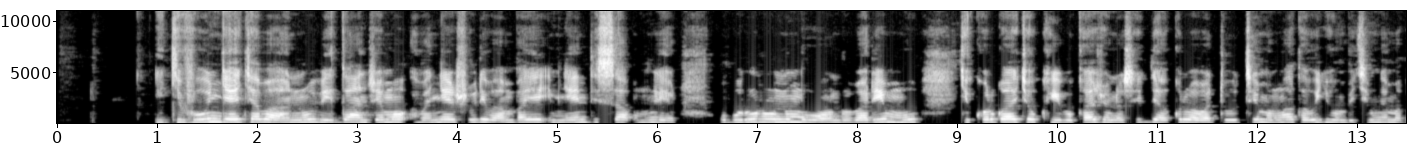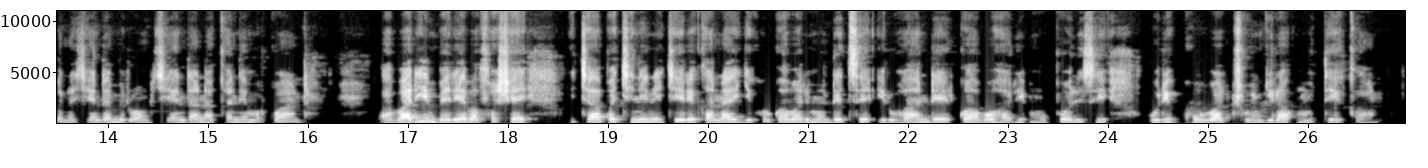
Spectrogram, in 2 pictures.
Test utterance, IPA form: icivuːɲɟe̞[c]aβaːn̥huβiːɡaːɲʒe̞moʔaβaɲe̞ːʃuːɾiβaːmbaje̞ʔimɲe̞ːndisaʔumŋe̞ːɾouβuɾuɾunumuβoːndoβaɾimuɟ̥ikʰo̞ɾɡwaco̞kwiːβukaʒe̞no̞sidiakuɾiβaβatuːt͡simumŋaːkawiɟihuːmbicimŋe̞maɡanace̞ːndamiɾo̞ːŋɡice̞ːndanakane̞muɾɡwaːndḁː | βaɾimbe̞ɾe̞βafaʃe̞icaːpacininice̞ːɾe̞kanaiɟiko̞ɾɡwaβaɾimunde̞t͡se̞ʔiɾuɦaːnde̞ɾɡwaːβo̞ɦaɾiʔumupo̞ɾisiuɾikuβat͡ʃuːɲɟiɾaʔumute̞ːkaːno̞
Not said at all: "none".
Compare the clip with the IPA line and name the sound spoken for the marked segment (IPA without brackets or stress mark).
c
